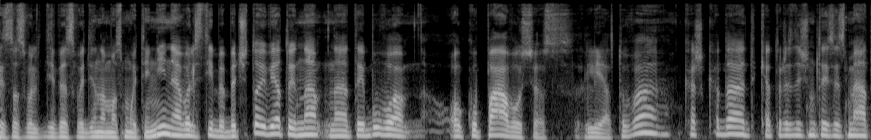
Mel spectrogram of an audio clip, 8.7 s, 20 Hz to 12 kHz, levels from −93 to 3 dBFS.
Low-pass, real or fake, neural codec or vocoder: 10.8 kHz; fake; vocoder, 48 kHz, 128 mel bands, Vocos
